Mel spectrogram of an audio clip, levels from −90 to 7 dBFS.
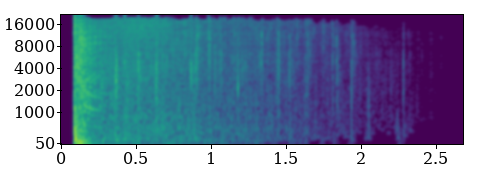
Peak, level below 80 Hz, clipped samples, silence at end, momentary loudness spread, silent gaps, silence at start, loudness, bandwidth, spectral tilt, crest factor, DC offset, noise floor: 0 dBFS; -36 dBFS; 0.6%; 1.3 s; 26 LU; none; 0.1 s; -14 LUFS; over 20 kHz; -2 dB/octave; 18 dB; under 0.1%; -60 dBFS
